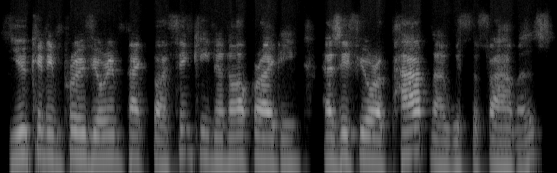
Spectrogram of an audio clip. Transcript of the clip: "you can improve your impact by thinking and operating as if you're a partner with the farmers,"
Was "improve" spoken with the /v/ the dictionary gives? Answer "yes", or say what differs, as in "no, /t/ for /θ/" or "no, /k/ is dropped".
yes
